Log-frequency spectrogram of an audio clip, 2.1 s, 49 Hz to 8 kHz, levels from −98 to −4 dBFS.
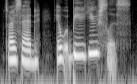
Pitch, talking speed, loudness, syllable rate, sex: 245 Hz, 205 wpm, -18 LUFS, 6.0 syllables/s, female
